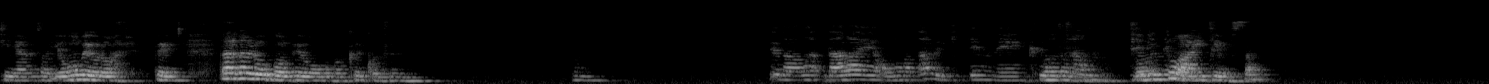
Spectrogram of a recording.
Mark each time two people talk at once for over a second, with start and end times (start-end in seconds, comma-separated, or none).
10.4-12.2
